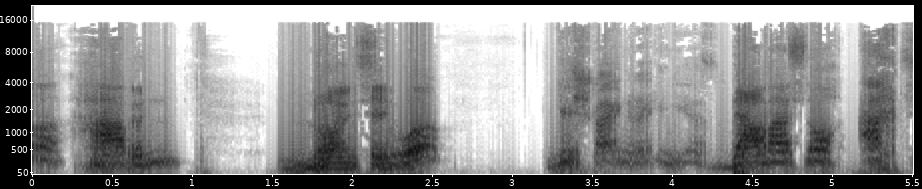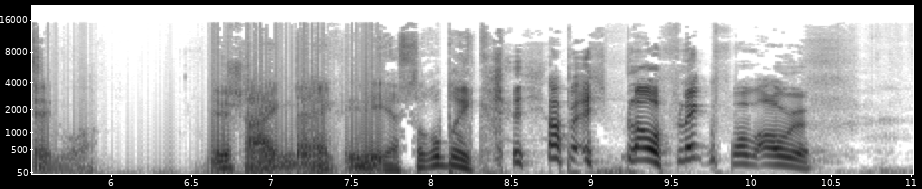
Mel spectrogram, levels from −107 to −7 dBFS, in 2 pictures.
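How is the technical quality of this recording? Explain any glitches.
The technical quality is poor for the first stretch, because of buffer tearing. From the start to about 7.71 s there's a steady robotic buzz at 50 Hz, which points to a playback buffer period of around 20 ms. The app writing the ring buffer and the hardware reading it have drifted out of step, so they cross mid-period. About half of each chunk is stale audio from roughly 40 ms earlier, joined with hard edges on both sides. That splice repeating 50 times a second is the rattle, and it tracks the signal rather than sitting underneath it.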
